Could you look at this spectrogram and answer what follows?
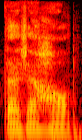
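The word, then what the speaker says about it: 大家好: そうなんです、ダジャハオと、大きな家好きと書いてダジャハオという中国語です。皆さんこんにちはみたいな感じですね。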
